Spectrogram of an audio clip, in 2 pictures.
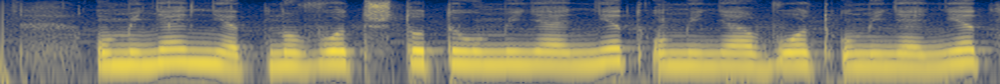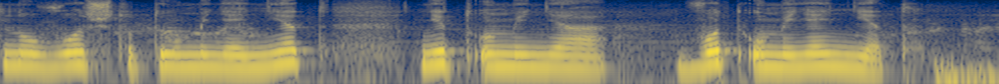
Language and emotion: Russian, neutral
